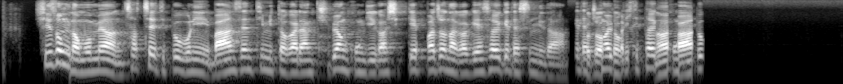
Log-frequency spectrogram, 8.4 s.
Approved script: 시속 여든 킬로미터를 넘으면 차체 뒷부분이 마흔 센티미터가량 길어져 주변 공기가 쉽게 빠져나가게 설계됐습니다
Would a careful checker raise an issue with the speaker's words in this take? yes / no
yes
